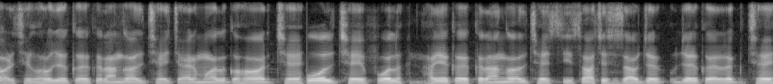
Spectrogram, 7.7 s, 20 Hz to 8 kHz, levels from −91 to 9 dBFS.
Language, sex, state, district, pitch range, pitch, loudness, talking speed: Hindi, male, Bihar, Samastipur, 135-140 Hz, 135 Hz, -17 LUFS, 180 wpm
